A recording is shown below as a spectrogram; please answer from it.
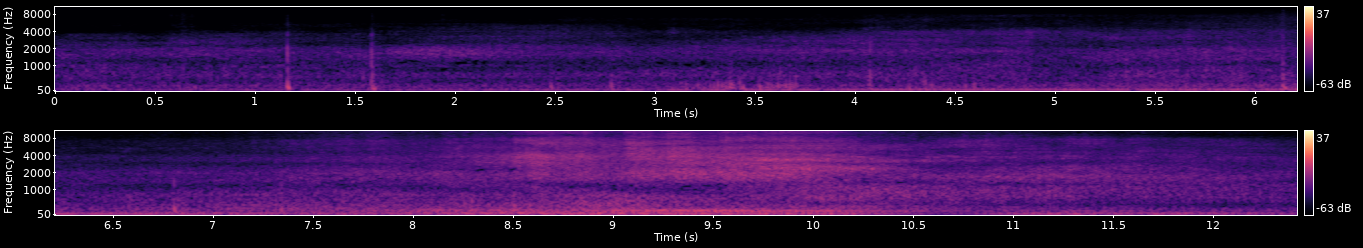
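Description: A vehicle passing on the wet, slushy street: tyre hiss and engine noise swell to a peak about nine seconds in, then fade away. Before it, a faint steady outdoor background with a few light clicks.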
